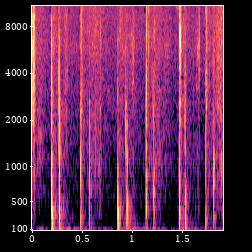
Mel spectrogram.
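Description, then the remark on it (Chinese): Footsteps climbing stairs to the second floor: hard, hollow footfalls land in quick pairs at a steady pace, moderately loud, with no voices. “随着脚步声越来越高，于西消失在一楼所能看见的视野中。”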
